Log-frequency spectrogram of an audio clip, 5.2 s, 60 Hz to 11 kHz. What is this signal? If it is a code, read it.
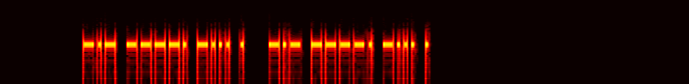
Morse code, heard as a keyed tone, about 44 wpm, 700 Hz. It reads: K9BE K9BE
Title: USA Call Signs Repeated 2x 45wpm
